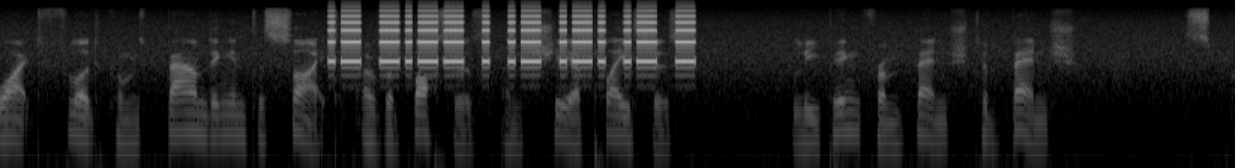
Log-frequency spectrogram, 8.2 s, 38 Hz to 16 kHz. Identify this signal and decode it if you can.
Morse code (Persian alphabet), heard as electronic beeps, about 28 wpm, 1750 Hz, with speech in English. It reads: اظهارات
